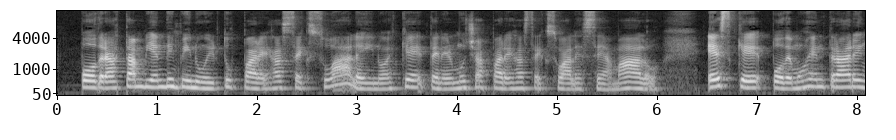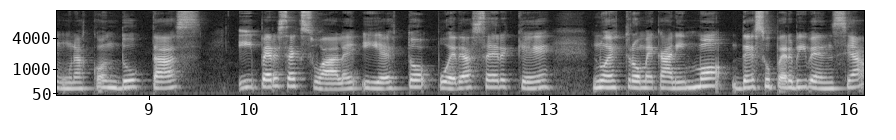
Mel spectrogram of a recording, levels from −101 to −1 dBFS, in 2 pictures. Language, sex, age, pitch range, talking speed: Spanish, female, 20-39, 195-245 Hz, 125 wpm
